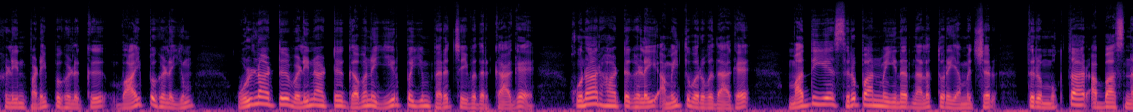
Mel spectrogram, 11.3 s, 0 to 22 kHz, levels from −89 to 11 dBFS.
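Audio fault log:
No technical faults can be heard anywhere in the speech signal.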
